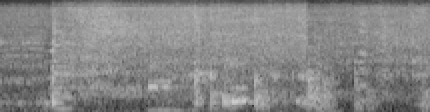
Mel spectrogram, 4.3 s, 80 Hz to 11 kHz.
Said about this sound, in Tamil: இப்போ மட்டன் அரைக்கலாம் சேர்த்திக்கலாங்க. இது ஒரு 5 நிமிஷம் நல்லா வதங்கி வரட்டுங்க.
